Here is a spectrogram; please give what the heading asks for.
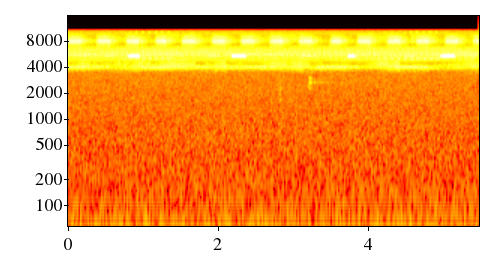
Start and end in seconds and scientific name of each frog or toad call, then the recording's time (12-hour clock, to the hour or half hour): none
~3am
